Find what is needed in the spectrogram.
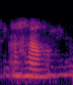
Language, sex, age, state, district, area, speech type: Sindhi, female, 18-30, Delhi, South Delhi, urban, conversation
